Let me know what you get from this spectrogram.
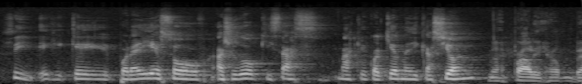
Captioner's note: Spanish language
